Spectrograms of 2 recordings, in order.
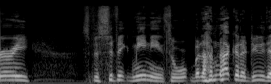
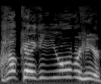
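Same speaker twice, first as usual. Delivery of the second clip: screamed at high pitch; 10 semitones higher, 4 dB louder than usual. Retelling how a man screamed at busy fishermen to come over, retelling a scream. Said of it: "Taylor was screaming at them".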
